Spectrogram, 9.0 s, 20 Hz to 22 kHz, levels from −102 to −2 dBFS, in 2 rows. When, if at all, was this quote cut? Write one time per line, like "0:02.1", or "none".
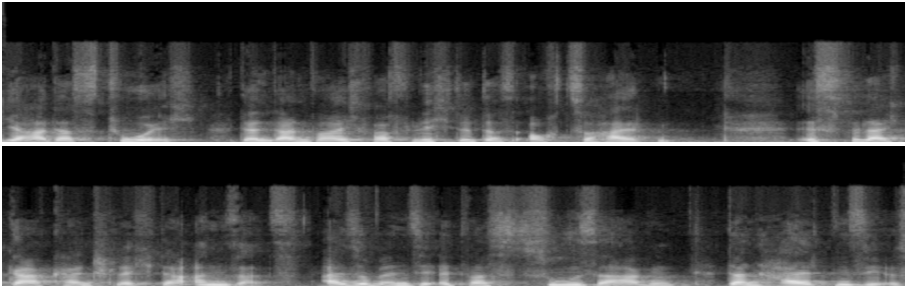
0:06.1

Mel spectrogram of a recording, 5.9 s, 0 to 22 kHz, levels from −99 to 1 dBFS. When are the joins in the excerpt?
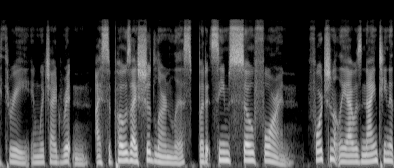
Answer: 0:01.4

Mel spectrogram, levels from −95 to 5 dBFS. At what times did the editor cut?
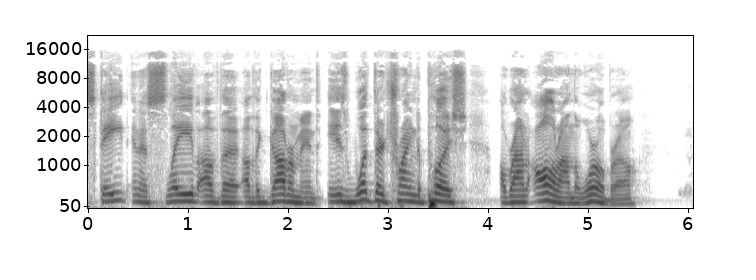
0:02.3

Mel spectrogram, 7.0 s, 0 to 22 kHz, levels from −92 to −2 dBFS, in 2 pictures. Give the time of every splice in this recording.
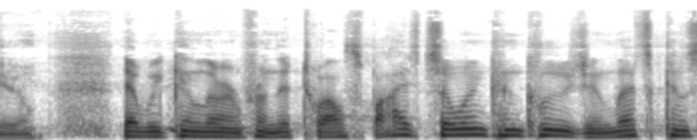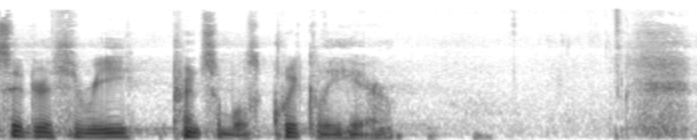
0:02.1

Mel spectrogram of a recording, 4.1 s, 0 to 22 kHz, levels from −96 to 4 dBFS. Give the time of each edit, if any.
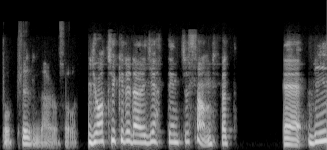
none

